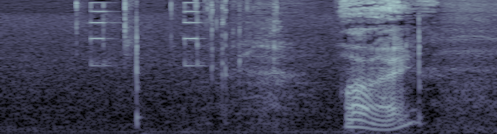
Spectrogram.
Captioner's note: beeping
